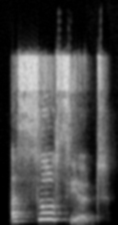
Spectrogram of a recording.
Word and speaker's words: associate: And here, because I'm stressing on so, this becomes cert, associate, associate.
